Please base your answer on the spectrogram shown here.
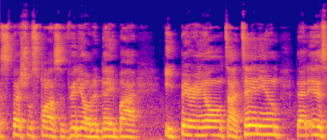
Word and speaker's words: Yperion: We have a special sponsored video today by Yperion Titanium. That is how you pronounce it if you were ever in doubt. Americanized, we're just going to call it Yperion.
